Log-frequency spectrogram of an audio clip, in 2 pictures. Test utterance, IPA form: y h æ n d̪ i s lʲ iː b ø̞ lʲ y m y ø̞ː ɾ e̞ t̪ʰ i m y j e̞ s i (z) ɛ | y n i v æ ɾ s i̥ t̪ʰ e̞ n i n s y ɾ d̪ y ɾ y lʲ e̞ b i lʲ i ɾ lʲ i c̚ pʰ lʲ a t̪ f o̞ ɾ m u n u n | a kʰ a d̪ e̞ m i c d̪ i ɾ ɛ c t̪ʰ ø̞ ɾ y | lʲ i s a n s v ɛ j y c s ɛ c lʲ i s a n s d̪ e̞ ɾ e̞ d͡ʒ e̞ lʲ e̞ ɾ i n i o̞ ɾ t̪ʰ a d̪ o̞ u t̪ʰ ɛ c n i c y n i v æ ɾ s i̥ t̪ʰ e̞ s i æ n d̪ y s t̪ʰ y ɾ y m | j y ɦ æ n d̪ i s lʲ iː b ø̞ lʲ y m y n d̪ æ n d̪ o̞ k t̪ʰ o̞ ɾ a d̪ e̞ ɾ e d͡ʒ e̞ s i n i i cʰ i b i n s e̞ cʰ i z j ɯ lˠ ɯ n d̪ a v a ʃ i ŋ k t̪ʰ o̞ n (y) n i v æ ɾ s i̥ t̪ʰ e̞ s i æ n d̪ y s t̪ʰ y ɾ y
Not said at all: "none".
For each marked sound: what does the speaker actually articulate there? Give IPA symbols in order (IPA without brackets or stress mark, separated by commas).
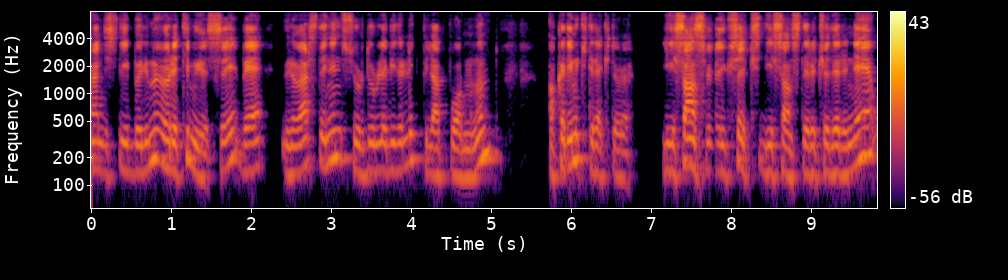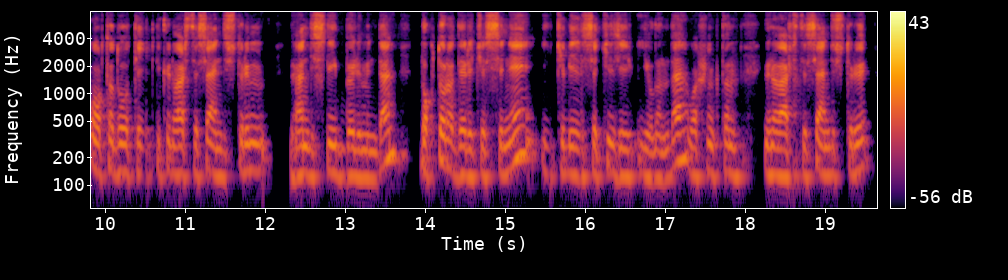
v, y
